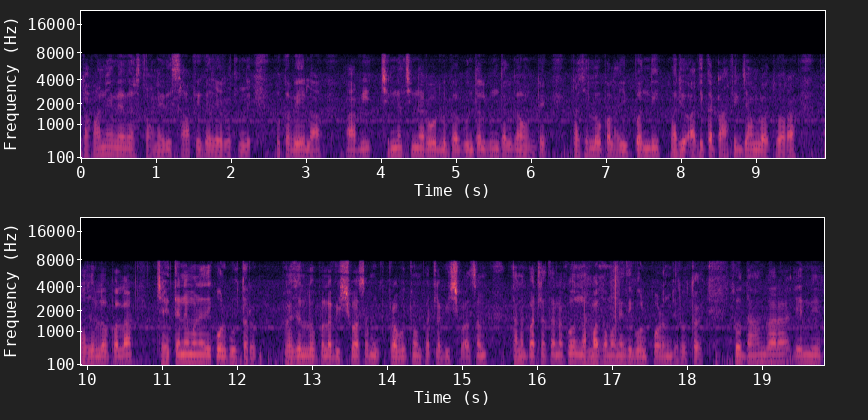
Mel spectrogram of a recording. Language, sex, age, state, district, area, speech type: Telugu, male, 18-30, Telangana, Medchal, rural, spontaneous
